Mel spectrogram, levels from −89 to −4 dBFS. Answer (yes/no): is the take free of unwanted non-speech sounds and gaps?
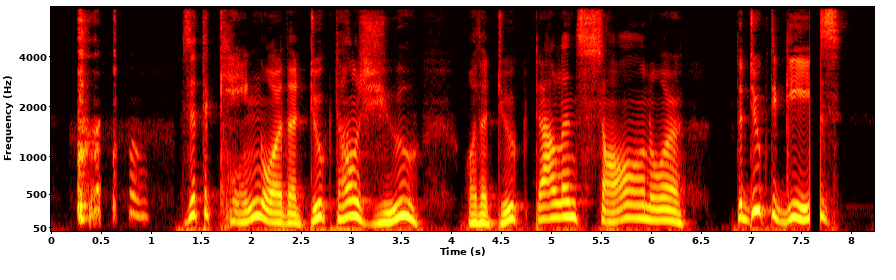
no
